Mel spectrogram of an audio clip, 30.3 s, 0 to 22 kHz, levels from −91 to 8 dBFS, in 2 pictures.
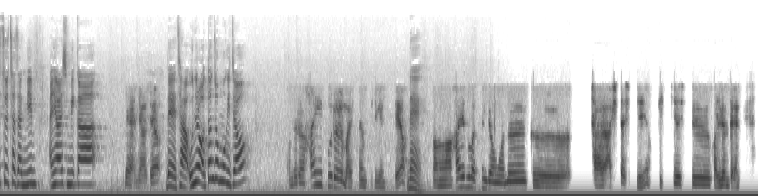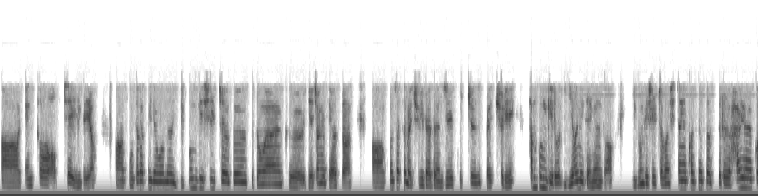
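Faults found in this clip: DC offset, whole clip. Nothing audible as such; the problem is a constant shift of the waveform off zero, about -18 dBFS. Steady energy at 0 Hz eats headroom, so clipping comes earlier. Probable component: capture chain, ADC or input stage.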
